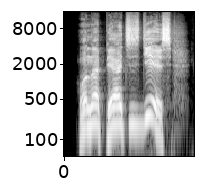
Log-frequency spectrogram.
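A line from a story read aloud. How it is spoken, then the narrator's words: Fearful yelling. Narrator (Russian): как бы заразившись его страхом, заорал пациент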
